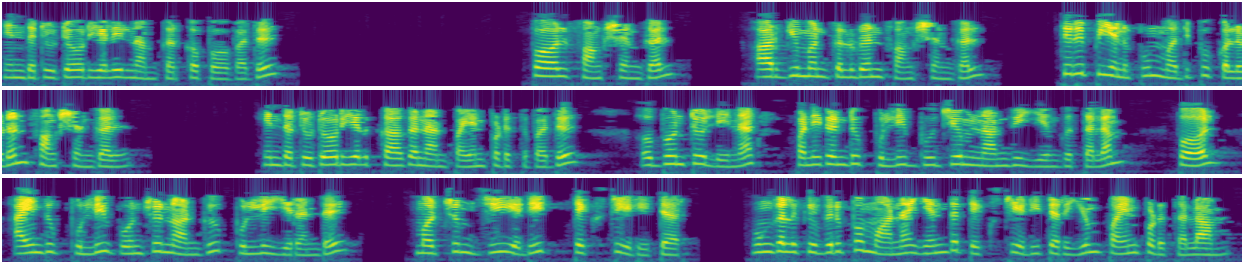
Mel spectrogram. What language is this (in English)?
Tamil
